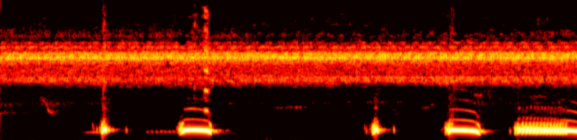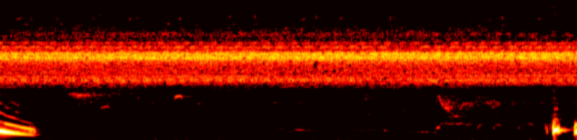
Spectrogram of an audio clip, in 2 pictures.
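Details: Spotted dove, known locally as tekukur, calling for bird luring; scattered short hooting notes, then a pair of short coos and a long falling coo, with a faint steady high hum and otherwise silence.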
